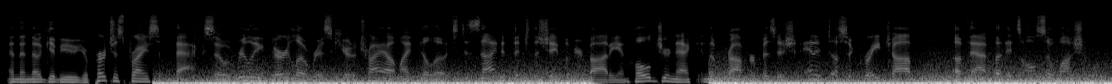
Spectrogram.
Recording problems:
low rumble; loud; from 1.5 to 6 s and from 7 s on; as loud as the speech

